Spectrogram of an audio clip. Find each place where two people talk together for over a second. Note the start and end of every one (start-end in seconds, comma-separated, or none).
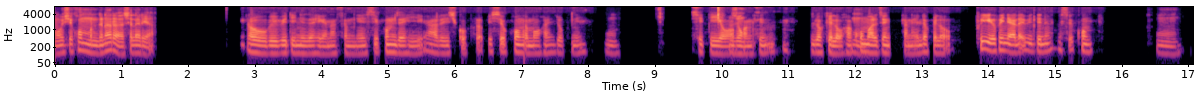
none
